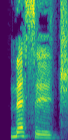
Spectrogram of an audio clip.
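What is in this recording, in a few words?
"message", English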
